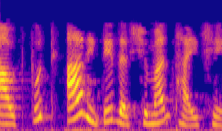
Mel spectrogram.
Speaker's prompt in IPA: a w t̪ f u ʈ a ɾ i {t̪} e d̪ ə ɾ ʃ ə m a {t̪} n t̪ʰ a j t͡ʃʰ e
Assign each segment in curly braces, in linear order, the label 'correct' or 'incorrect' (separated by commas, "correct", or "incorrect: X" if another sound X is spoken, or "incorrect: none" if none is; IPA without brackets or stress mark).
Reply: correct, incorrect: none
